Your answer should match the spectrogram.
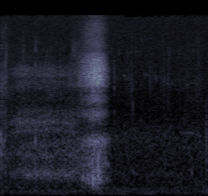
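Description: A single short sniff, a quick breath in through the nose, about a second in, against a quiet background.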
